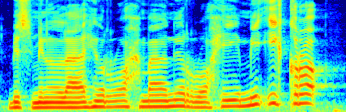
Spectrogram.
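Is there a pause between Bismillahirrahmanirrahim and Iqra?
no. It runs straight on into Iqra. The speaker calls it wrong. "menggabung antara bismillah dengan Iqra ... itu tuh salah"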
